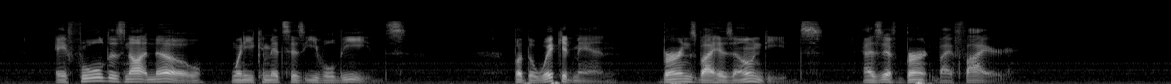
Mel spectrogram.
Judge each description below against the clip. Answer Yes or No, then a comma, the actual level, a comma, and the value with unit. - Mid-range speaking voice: No, low, 100 Hz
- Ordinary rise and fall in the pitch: Yes, average, 4.6 semitones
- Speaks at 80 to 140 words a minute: Yes, slow, 135 wpm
